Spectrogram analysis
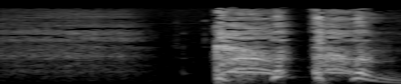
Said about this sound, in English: Yes, that's a cough, yes.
